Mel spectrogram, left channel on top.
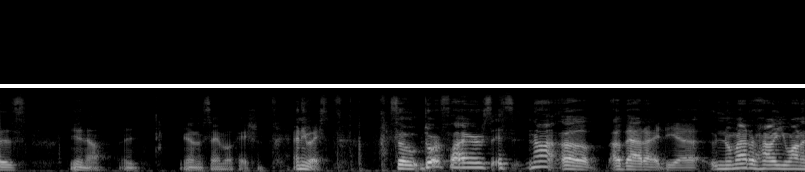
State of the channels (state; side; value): silent; left; 58 dB below the other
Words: you're you're in the same location. Anyways, so door flyers, it's not a bad idea, no matter how you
